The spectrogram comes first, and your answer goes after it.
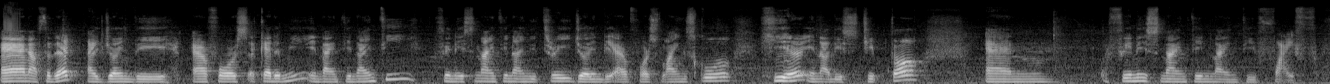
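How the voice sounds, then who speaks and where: A man's medium-pitched voice in an Indonesian accent, at a moderate pace with ordinary pitch variation, over noticeable background noise. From Indonesia, West Java (Bandung). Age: 50s. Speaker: air force base commander. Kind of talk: podcast interview. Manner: halting.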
